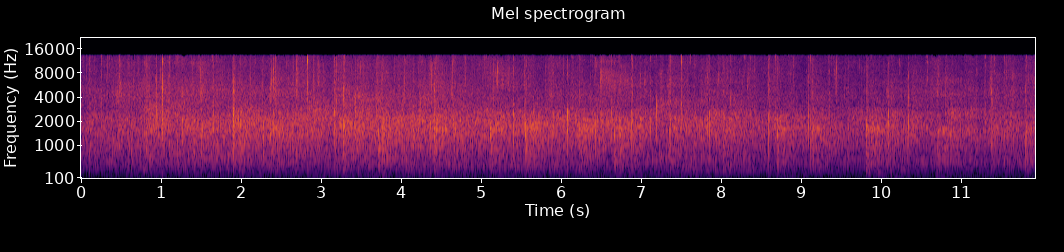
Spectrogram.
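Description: A standing church audience applauds steadily for about twelve seconds to welcome new confirmation students, a dense, even wash of many hands clapping at a constant loudness with no voices standing out.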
